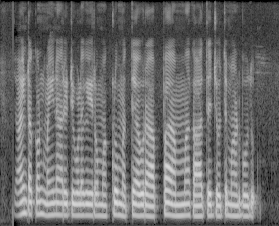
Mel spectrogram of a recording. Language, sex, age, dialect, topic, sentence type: Kannada, male, 41-45, Central, banking, statement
